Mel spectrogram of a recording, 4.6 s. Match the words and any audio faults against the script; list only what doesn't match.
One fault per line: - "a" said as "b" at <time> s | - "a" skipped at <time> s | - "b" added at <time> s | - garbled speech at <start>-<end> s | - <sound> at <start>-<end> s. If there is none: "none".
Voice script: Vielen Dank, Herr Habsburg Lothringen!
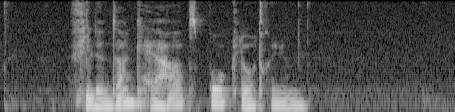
none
